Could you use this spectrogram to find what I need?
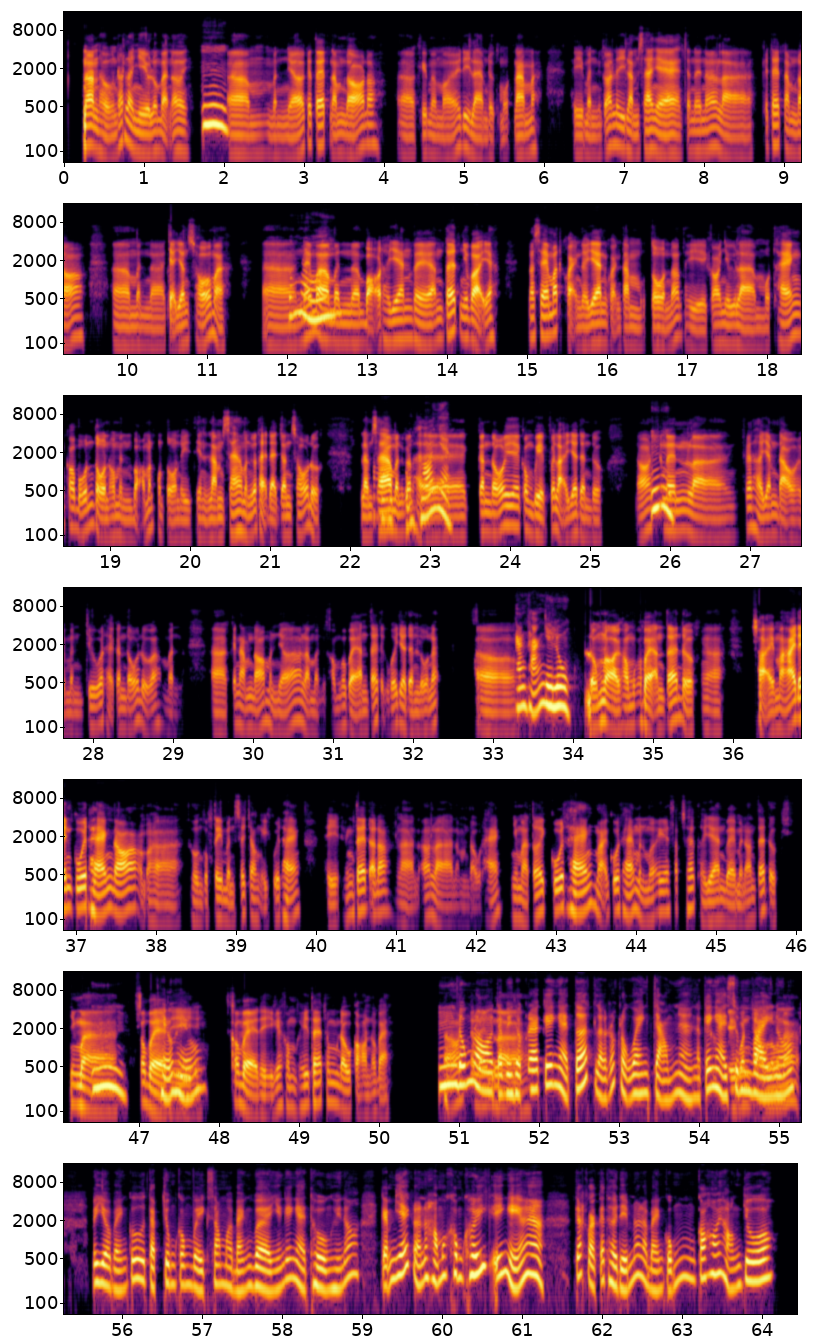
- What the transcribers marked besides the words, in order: tapping; other background noise
- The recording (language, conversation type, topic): Vietnamese, podcast, Làm thế nào để giữ cân bằng giữa công việc và cuộc sống?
